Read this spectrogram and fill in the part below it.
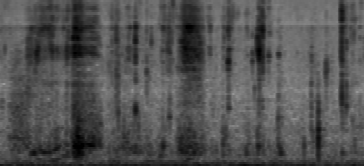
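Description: Meat tears apart with a wet, sticky sound.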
